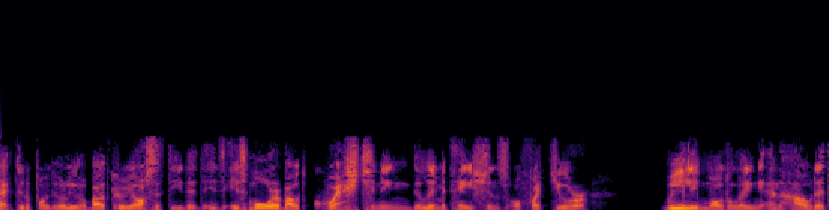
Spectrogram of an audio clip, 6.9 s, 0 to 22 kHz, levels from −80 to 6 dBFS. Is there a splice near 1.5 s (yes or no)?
no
